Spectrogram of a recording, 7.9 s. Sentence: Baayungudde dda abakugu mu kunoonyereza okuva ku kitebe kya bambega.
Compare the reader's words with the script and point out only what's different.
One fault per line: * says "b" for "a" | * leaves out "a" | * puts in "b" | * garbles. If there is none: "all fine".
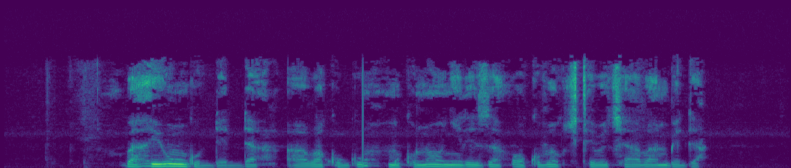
all fine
